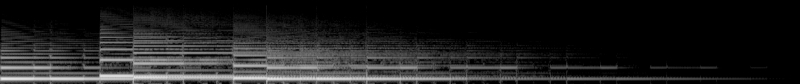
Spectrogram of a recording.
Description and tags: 90 bpm ATTACK LOOP 3 square sine melody 1 mastered 16 bit
This is a component of a melodic drumloop created with the Waldorf Attack VSTi within Cubase SX.
I used the Analog kit 1 preset to create this loop, but I modified some
of the sounds. It has a melodic element in it. The key is C majeur. Tempo is 90 BPM.
Length is 2 measures and I added an additional measure for the delay
tails. Mastering was done within Wavelab using TC and Elemental Audio
plugins.
square, electro, 90bpm, sine, melodyloop, loop, melodic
